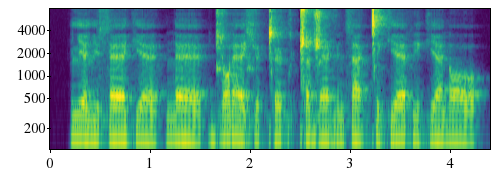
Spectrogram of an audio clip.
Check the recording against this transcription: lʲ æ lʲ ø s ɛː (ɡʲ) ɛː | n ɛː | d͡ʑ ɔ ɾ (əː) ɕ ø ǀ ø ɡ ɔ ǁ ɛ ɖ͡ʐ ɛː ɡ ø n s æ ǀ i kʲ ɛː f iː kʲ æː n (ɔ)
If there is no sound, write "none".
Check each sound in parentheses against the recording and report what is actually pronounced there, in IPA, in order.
kʲ, ɛː, ɔː

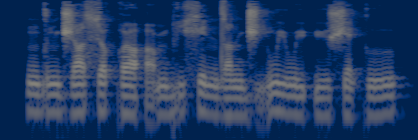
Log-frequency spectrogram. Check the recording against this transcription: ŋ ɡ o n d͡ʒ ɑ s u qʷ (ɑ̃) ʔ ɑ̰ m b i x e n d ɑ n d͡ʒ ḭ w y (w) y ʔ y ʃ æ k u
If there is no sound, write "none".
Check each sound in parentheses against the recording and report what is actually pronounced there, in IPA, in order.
ɑ, w

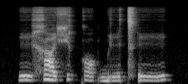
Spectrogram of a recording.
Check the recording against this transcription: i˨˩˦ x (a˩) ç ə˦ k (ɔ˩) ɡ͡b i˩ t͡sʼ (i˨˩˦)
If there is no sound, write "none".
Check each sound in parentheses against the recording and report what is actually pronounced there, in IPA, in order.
a˦, ɔ˩, i˨˩˦

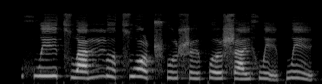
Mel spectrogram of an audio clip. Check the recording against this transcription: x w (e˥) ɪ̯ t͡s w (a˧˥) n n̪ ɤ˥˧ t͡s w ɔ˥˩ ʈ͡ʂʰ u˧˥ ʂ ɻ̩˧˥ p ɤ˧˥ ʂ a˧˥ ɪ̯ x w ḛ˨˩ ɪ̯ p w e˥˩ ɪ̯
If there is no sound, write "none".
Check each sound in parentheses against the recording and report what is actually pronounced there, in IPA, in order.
e˥, a˧˥

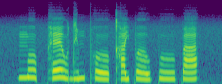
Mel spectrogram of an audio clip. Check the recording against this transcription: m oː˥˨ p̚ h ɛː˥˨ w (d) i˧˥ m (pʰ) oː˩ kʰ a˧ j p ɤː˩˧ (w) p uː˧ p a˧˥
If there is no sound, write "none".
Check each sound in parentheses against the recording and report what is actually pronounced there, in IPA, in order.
d, pʰ, w

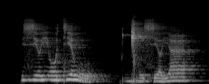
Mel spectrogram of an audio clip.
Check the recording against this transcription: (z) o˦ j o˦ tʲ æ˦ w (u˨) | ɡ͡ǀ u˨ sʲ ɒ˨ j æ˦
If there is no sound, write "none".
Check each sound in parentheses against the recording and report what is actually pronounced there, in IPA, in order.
zʲ, u˨

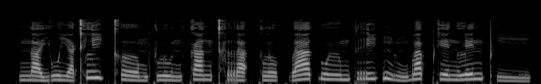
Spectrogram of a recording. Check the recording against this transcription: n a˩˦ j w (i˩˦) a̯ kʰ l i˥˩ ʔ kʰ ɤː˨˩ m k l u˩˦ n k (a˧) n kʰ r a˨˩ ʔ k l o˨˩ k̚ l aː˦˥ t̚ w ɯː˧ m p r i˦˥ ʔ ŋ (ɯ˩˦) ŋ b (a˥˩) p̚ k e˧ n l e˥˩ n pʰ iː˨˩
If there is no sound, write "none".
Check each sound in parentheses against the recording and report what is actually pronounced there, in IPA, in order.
i˩˦, a˧, ɯ˩˦, a˦˥

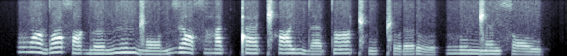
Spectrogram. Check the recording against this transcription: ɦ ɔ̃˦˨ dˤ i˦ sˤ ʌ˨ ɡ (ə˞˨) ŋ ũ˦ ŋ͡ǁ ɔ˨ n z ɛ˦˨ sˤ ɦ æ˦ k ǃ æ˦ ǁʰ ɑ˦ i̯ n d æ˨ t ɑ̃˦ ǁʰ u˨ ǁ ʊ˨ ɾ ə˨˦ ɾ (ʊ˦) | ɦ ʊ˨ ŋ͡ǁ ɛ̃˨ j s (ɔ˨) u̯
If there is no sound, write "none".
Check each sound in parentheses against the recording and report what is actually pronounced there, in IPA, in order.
ə˞˨, ʊ˨, ɔ˨

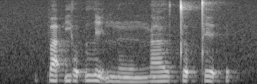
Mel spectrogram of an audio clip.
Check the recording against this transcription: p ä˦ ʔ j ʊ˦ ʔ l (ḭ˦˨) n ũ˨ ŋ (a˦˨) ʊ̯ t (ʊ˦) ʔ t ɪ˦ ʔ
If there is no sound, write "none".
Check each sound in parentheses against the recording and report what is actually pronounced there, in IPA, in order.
ḭ˦˨, a˦, ʊ˦

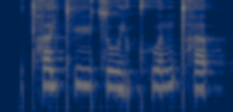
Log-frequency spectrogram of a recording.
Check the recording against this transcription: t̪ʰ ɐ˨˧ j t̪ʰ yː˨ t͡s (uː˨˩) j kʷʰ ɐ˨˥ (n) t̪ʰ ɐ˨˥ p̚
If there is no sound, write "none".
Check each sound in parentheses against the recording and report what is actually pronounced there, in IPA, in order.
uː˨˩, n

